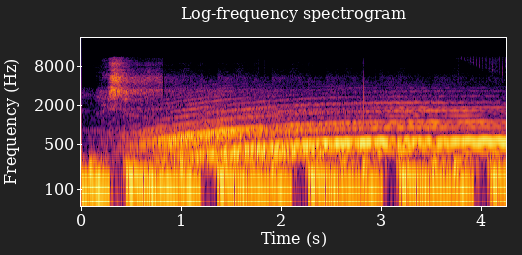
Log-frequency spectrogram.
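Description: Club dance music from a DJ megamix: a steady pounding bass beat, over which a siren-like sweep rises in pitch from the start and levels off into a held tone near the end.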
